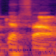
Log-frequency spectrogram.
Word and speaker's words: cafard: Ah yeah, une blatte ou un cafard en fait. C'est le cafard. Yeah. Le cafard. Cafard. Yeah, you do not pronounce the D at the end.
